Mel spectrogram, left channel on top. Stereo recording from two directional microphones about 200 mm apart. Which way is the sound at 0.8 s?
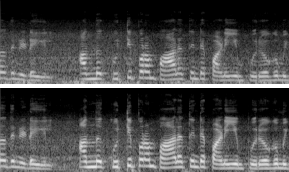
25° right (ahead or behind).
